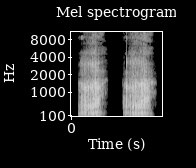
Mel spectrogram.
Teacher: When you do it right, your uvula, that hangy-downy thing at the back of your throat, will vibrate against your tongue. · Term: French R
